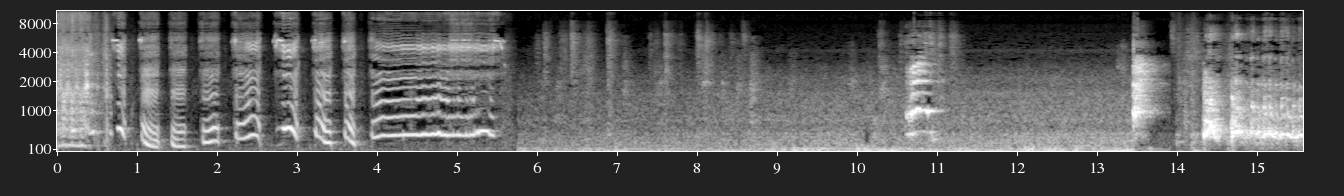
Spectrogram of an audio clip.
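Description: A dog gives a run of yowling, whining notes that bend up and down, ending in a long drawn-out wail.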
